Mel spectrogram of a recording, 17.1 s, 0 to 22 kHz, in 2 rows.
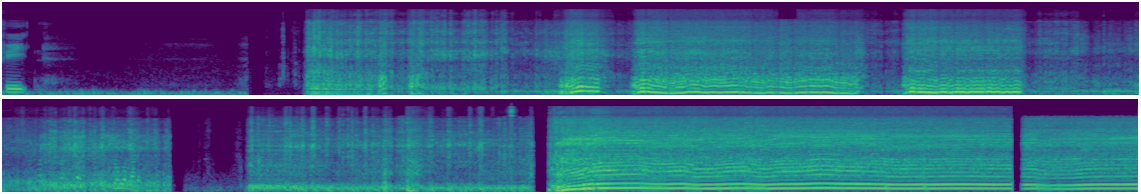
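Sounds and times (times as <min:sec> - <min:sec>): chainsaw running at high revs: 0:02.3 - 0:08.0, 0:10.4 - 0:17.0.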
